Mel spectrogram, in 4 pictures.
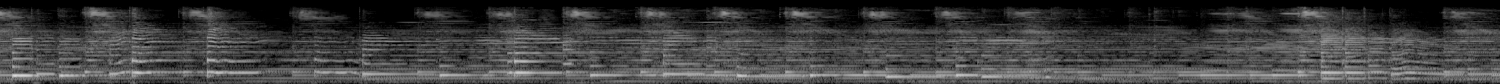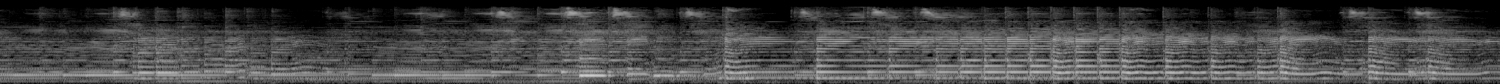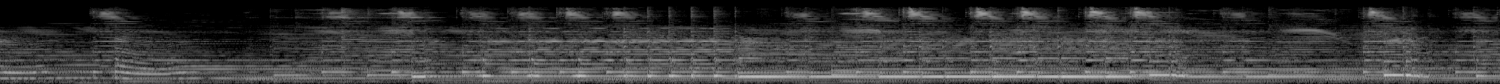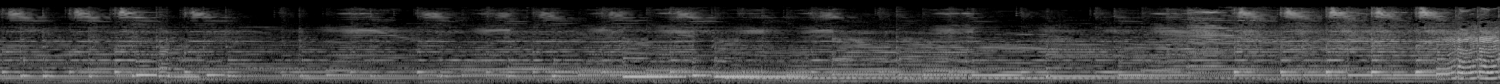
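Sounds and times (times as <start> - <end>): solo sitar playing: 0.0 - 60.0.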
